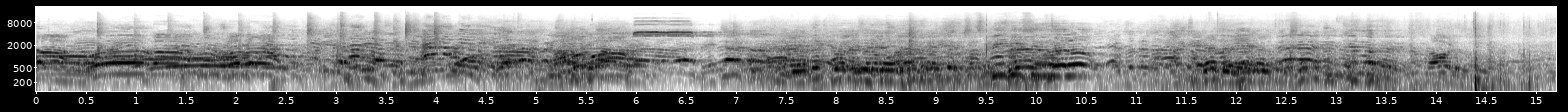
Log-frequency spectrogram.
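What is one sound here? A football thuds off a player's foot.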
